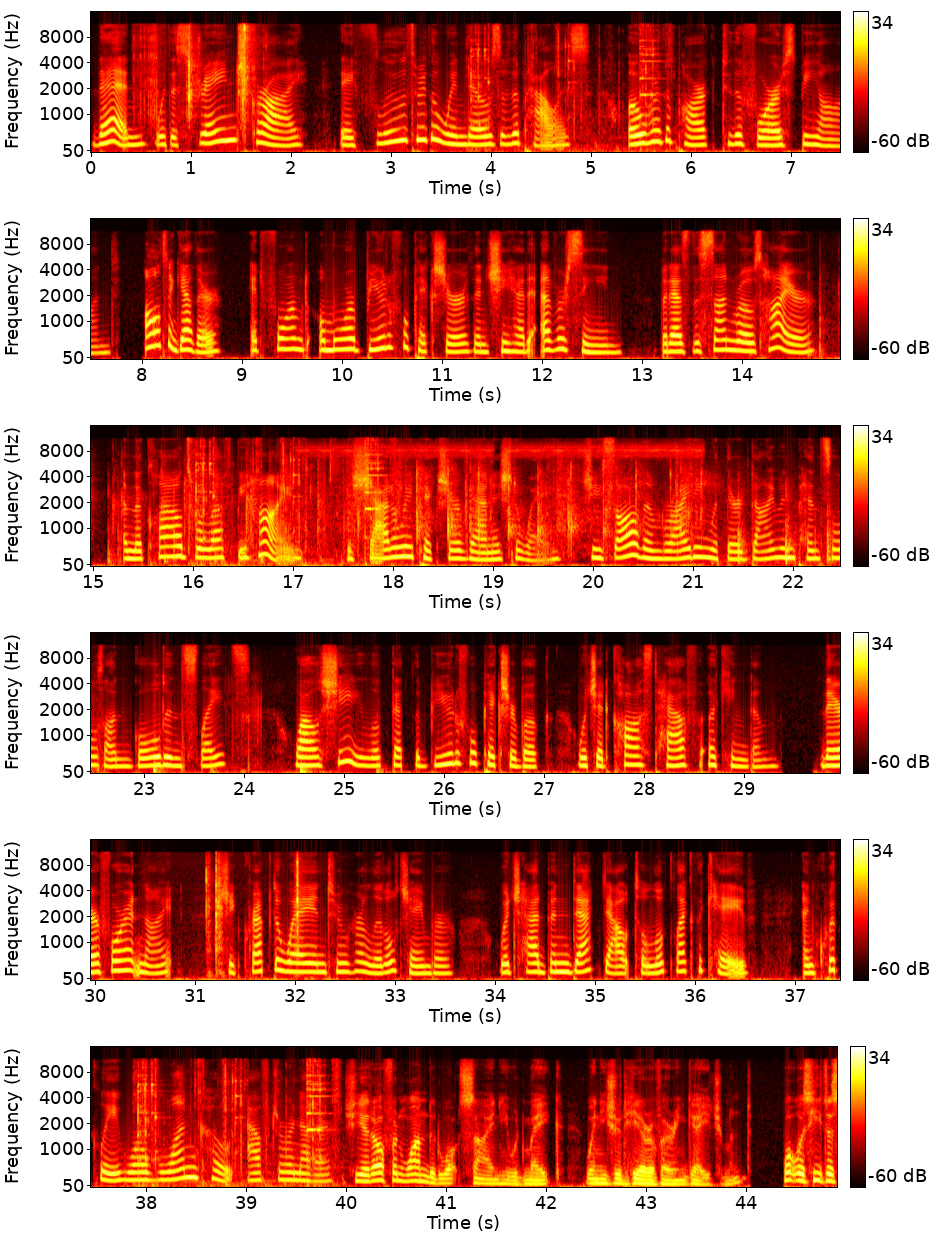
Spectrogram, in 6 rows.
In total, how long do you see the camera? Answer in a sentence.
You can hear the camera for 3 seconds altogether.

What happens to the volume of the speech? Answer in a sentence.
The loudness of the speech stays about the same.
